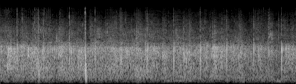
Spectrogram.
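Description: Steady applause from a crowd, a dense, even patter of many hands clapping at once, holding at a constant loud level throughout with no voices standing out.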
